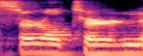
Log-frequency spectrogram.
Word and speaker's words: Searle Turton: so my name is searle turton and so it's kind of like earl with an s so it's a bit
